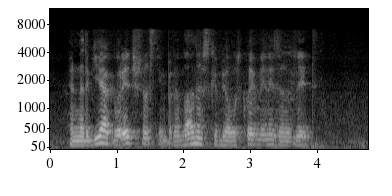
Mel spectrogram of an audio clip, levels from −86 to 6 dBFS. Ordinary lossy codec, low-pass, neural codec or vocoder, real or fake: none; 7.2 kHz; codec, 16 kHz, 1.1 kbps, Voila-Tokenizer; fake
